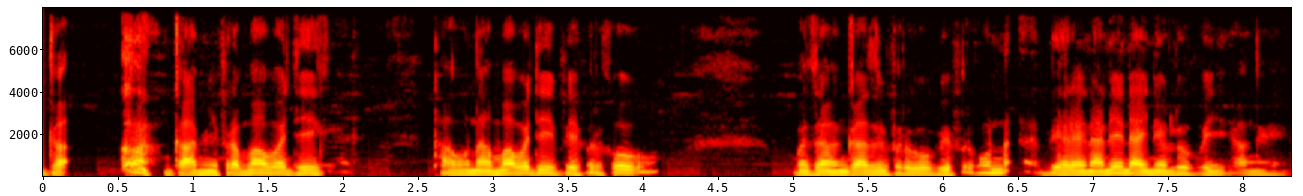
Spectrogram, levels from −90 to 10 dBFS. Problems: none marked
